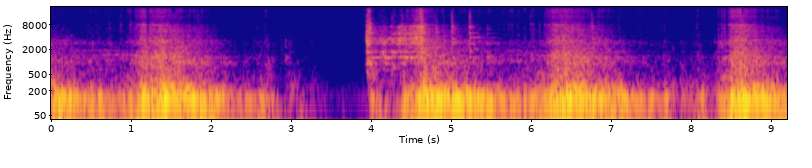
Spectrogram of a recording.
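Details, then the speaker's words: 1940 Ford pickup with 4L60E transmission, cranking with an aftermarket SFI flex plate: repeated cranking bursts with a gritty scraping edge; the starter Bendix is touching the flex plate despite clearancing the starter; fix is to shim the starter or fit a stock flex plate. "can see it's touching the Bendix. So either I got to shim the starter or get rid of this flex plate."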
